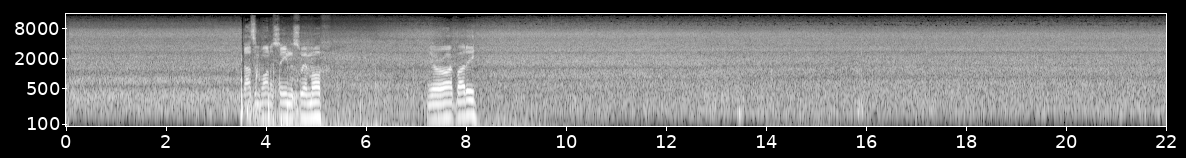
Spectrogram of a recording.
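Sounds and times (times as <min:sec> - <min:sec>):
floodwater pouring over a weir: 0:13.6 - 0:17.3.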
